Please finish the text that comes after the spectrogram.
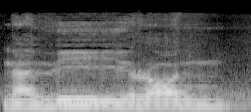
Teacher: Ni ra dibaca dengan ra tafkhim. Ra tebal ron bukan ran.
